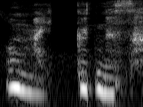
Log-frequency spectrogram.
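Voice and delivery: breathy whispered gasp. Real, not acted. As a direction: hush it like a shocked aside. Reacting to reading old diary.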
